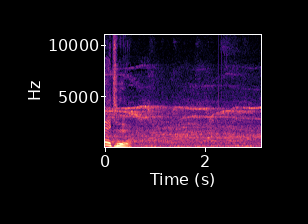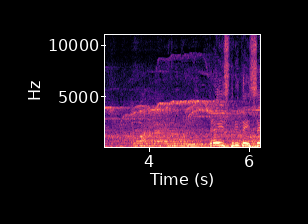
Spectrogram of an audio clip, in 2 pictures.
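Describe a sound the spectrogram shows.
A crowd cheers in a large echoing hall.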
